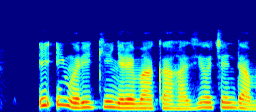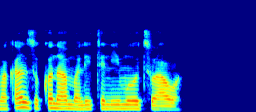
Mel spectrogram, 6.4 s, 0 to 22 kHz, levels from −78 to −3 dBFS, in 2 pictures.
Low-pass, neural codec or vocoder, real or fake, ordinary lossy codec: 7.2 kHz; none; real; none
